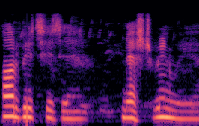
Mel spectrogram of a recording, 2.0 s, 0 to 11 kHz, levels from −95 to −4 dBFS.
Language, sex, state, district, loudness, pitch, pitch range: Hindi, female, Bihar, Lakhisarai, -28 LUFS, 215 Hz, 195-235 Hz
